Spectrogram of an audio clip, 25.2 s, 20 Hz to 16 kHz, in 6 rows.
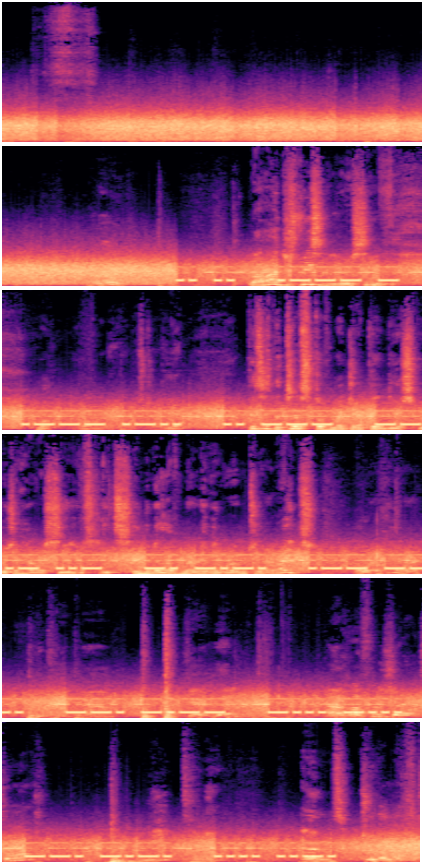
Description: Morse code, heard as a keyed tone, machine-sent, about 19 wpm, 750 Hz, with radio static and a weaker station near 1640 Hz. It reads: II JT JL IO QU NC WG GY BB GC HF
